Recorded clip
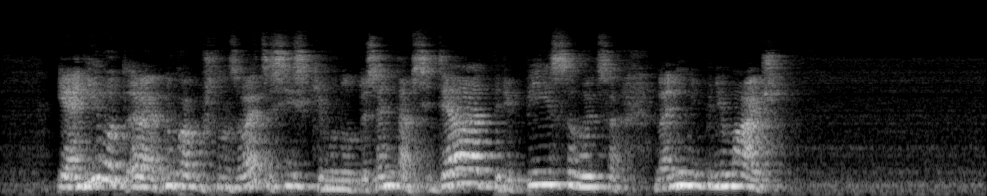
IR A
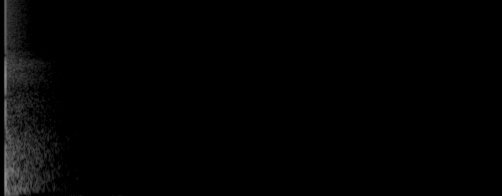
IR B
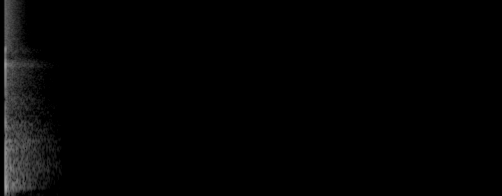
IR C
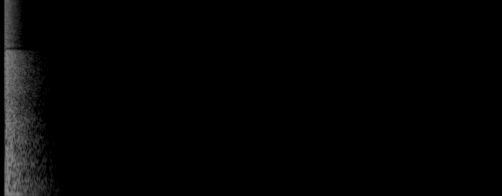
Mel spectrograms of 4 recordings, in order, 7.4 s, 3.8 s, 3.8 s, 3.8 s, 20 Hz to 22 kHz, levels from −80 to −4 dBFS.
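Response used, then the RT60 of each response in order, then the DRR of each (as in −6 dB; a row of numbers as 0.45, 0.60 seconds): C; non-exponential decay, non-exponential decay, 0.55 s; 3.5, 1.0, −14.5 decibels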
